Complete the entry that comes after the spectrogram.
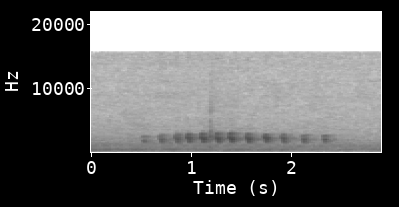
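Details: Alarm call of a common blackbird in a garden, 23 May 2021: about twelve rapid, evenly spaced hard chacking notes, swelling then fading, with a faint tick near the middle and quiet hiss.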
